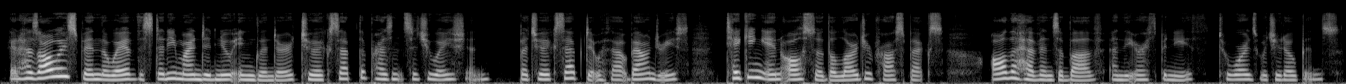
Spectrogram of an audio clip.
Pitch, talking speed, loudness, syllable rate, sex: 235 Hz, 170 wpm, -19 LUFS, 5.3 syllables/s, female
